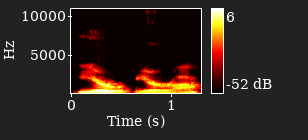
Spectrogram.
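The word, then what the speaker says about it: יִרְאָה: But Yirah, so you read right to left, Yirah, pronounced Yirah, and its first meaning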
